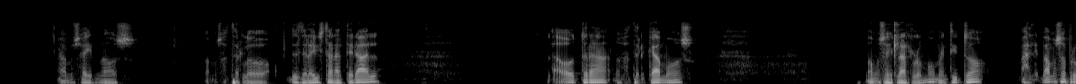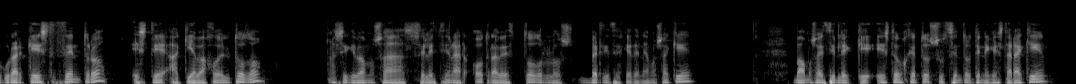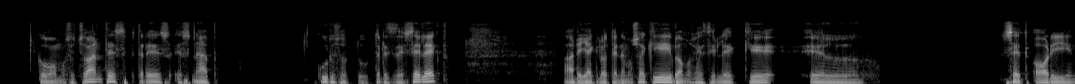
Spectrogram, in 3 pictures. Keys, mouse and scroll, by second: 3.3 KP_3, 5.1 ctrl+KP_3, 6.4 KP_Decimal, 7.3-8.1 scroll down 5, 9.1 KP_Divide, 9.8 g, 15.4 Tab, 17.0 1, 17.5 click, 23.0 F3, 27.1 Tab, 28.8 click.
